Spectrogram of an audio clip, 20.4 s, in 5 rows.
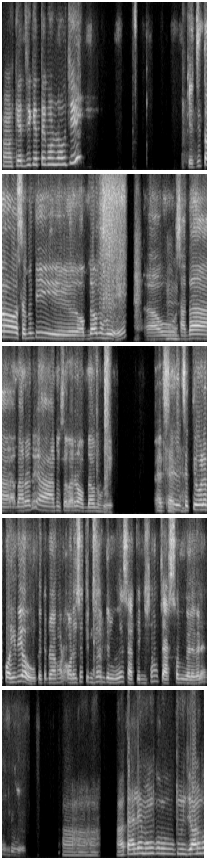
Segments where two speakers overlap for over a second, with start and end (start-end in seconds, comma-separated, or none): none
